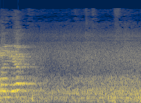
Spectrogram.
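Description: A steady low rumble of background noise, after one short spoken word at the start.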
